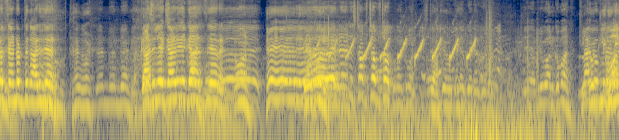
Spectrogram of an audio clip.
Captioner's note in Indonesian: Suara mobil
